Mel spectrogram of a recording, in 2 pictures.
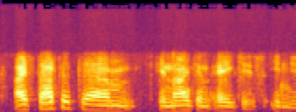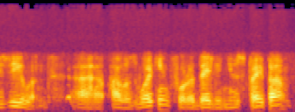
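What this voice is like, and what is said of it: Slight Russian accent in English. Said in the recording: “a slight, if it's Russian accent in your Australian English”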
